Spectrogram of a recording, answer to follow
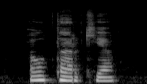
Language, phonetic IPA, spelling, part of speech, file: Polish, [awˈtarʲca], autarkia, noun, LL-Q809 (pol)-autarkia.wav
